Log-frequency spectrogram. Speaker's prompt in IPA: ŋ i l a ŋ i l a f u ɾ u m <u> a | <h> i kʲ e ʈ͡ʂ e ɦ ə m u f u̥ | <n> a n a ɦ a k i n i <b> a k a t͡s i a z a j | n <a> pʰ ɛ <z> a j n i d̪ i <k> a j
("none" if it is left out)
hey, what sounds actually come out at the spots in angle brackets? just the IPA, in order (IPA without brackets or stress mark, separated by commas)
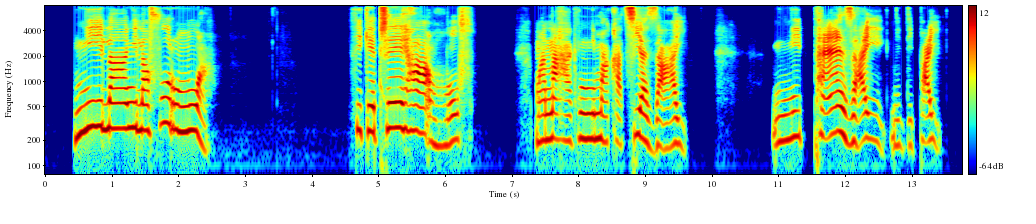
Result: u, f, m, m, i, z, p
